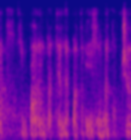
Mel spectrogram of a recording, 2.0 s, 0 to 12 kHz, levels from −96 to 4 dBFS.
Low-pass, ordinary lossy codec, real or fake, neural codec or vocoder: 9.9 kHz; Opus, 16 kbps; fake; autoencoder, 22.05 kHz, a latent of 192 numbers a frame, VITS, trained on one speaker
